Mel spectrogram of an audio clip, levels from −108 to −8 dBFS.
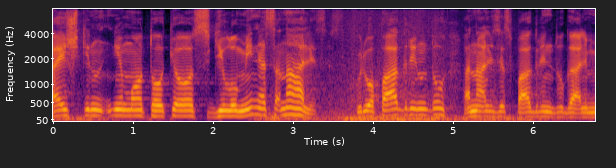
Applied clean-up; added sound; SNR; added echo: none; Fire; 16 dB; none.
